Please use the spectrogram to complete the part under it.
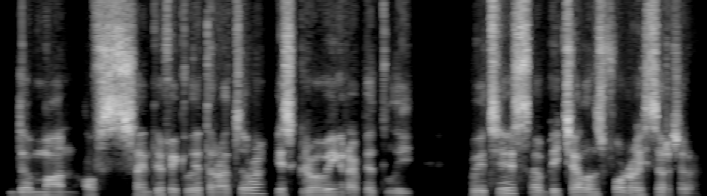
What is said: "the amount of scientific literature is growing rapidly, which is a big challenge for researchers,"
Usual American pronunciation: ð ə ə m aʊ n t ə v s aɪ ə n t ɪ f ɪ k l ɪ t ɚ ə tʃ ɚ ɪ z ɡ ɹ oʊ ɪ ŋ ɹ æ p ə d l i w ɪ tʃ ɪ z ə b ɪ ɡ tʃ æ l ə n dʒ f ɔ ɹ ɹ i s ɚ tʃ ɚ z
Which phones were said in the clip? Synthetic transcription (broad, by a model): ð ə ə m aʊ n ə f s aɪ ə n t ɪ f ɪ k l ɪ t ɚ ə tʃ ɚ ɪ s ɡ ɹ oʊ ɪ ŋ ɹ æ p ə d l i w ɪ tʃ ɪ s ə b ɪ ɡ tʃ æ l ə n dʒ f ɔ ɹ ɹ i s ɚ tʃ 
